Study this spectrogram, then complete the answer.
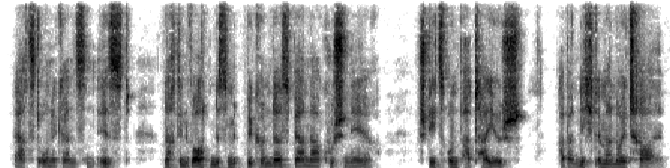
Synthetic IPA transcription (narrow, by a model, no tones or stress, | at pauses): ʔaɐt͡stʔo̰ːnəɡʁɛnt͡sn̩ʔɪst | naːχd̥eːnvɔɐtn̩dɛsmɪt̚b̥əɡʁʏndɐsb̥ɛʁnaːɐkʰuʃnɛːʁ | ʃteːt͡sʔʊnpʰaɐtʰaɪɪʃ | ʔaːbɐnɪçtʔɪmɐnɔʏtʁ̥aːl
